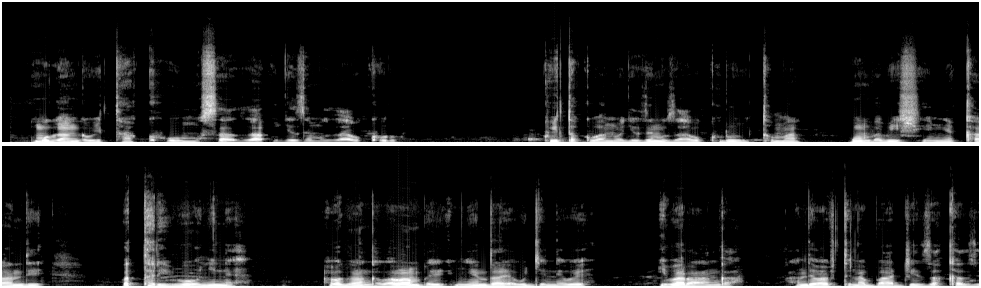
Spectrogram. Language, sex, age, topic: Kinyarwanda, male, 18-24, health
